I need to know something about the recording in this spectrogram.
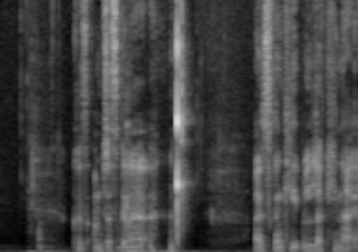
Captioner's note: chuckling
